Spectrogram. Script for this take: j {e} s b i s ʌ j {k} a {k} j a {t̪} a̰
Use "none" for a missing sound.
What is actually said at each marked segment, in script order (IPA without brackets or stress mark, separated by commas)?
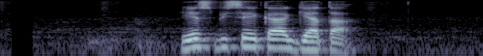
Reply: e, k, ɡ, t̪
